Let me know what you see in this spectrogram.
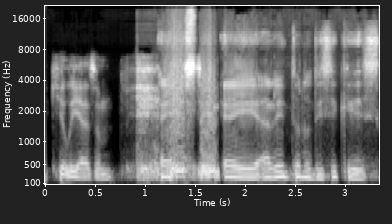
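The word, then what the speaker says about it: chiliasm: En inglés se dice kiliasm.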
